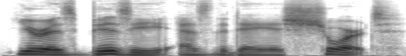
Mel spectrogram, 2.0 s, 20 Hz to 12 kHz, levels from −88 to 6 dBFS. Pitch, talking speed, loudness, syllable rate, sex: 130 Hz, 235 wpm, -18 LUFS, 5.4 syllables/s, male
